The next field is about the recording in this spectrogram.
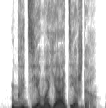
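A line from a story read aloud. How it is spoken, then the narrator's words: Growled. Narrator (Russian): прорычала я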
